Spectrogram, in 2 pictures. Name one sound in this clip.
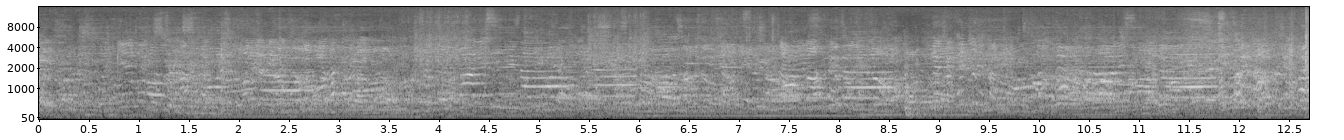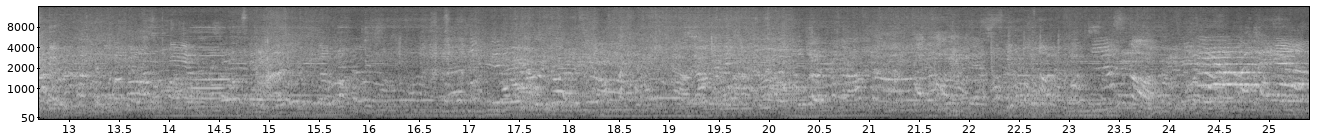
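A crowd murmurs in a large echoing room.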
